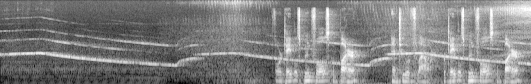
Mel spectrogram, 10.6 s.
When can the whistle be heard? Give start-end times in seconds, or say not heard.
not heard.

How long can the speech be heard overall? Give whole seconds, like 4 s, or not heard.
5 s.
